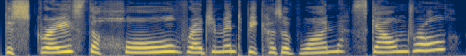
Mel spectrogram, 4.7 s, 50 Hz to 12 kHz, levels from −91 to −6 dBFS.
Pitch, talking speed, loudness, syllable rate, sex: 305 Hz, 105 wpm, -18 LUFS, 4.1 syllables/s, female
